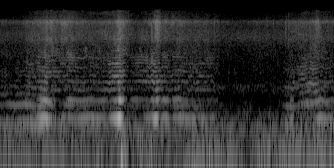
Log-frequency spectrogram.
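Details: Thousands of bees clustered in a massive clump on a branch; a close, rich droning buzz swells and fades as bees fly near, peaking loudly around the middle and returning near the end, over soft background hiss.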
